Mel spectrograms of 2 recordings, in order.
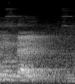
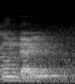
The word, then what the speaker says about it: Hyundai: So in India they started calling Hundai. You know that right? So in India they call it Hundai.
